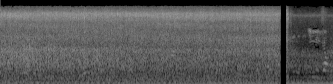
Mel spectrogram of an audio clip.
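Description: Muddy water rushes and splashes loudly down a channel.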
